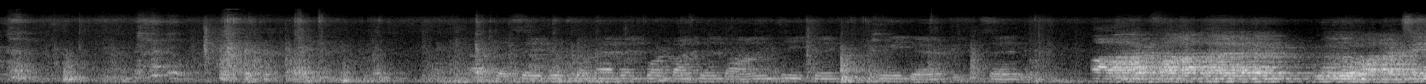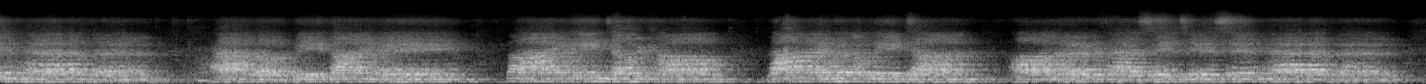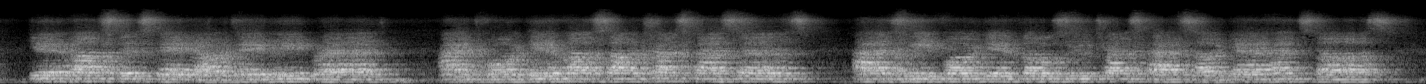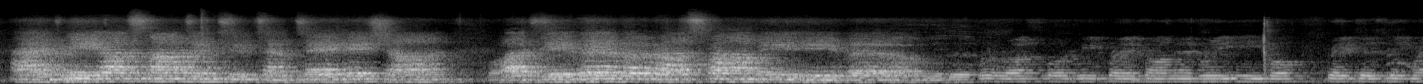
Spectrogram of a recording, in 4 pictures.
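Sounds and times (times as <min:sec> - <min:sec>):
church choir singing: 0:10.9 - 0:57.0.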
